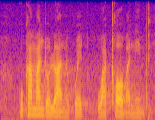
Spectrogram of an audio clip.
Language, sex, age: Xhosa, male, 24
